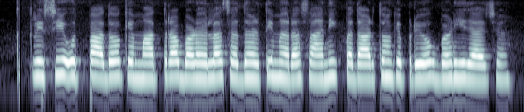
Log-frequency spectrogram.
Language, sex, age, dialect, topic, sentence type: Maithili, female, 18-24, Angika, agriculture, statement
